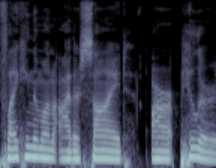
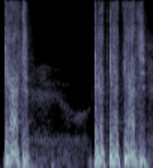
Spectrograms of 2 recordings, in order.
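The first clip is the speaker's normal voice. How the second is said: mild, hushed barking hound. Acted. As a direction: bark the word like a startled dog. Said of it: "The hound wakes up and goes".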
